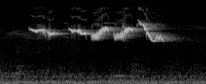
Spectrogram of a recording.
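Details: Double-collared seedeater youngster sings a connected run of thin, wavering whistles rising and falling, ending with a sharp downward slur, all high-pitched over a quiet steady hum.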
